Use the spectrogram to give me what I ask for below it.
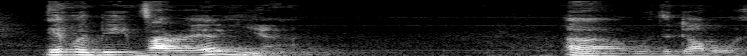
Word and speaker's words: Varela: know anything about spanish if you use a double l rather than a single l it is pronounced completely differently it would be varela uh with the double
